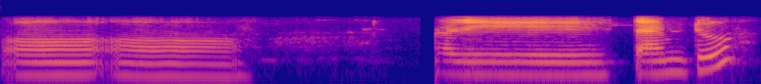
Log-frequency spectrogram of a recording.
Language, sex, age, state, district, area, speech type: Assamese, female, 45-60, Assam, Dibrugarh, rural, conversation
